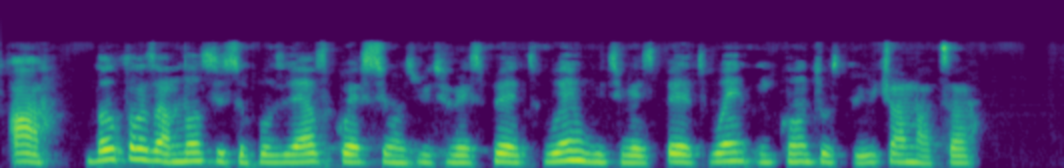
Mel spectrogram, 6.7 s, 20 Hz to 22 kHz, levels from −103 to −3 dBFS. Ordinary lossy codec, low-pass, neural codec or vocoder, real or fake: none; none; codec, 16 kHz, 2 kbps, FreqCodec, larger model; fake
